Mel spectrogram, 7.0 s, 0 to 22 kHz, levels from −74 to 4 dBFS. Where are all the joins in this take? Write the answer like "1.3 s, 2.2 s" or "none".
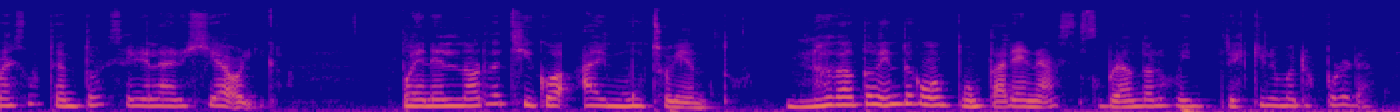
5.4 s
